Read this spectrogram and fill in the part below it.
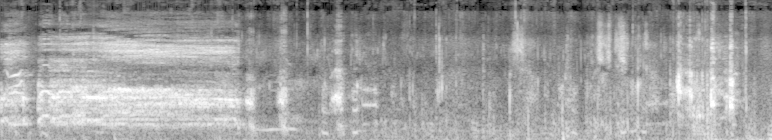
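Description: On a farm with chickens and a rooster, loud fowl calls dominate the first couple of seconds, then give way to scattered clucks and noises among voices talking.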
